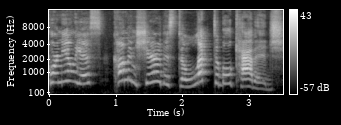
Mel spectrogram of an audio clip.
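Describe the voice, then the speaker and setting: A woman's put-on character voice, squeaky and extremely high, cheerful in tone with lively intonation and a fairly slow pace. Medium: read story. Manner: cheerful, kind.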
